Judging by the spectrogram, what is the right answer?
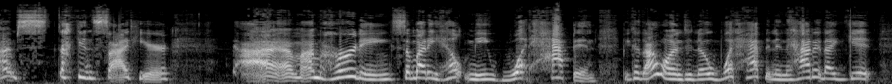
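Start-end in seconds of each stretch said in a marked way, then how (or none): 0.0-6.0 play-acted, high-pitched screaming. Retelling a moment in front of a trauma doctor: imitating own past screaming. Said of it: "And I was screaming".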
